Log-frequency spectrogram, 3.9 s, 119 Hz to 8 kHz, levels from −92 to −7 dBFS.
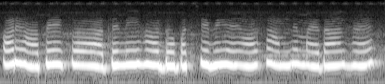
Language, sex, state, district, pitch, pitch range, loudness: Hindi, female, Bihar, West Champaran, 310 Hz, 300-320 Hz, -10 LUFS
